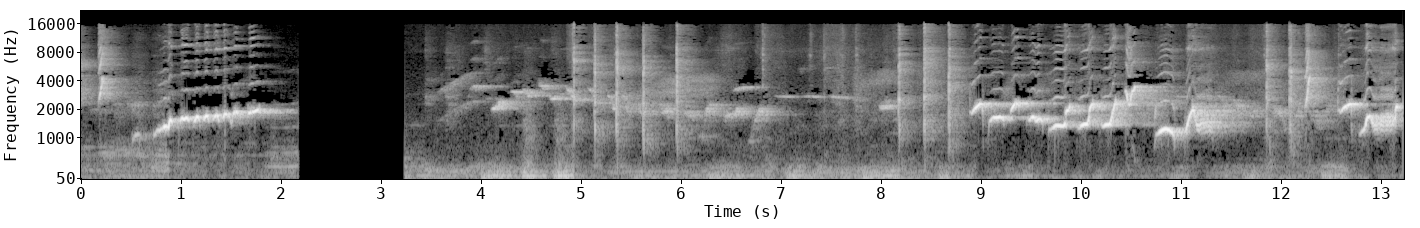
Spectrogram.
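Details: Magpie-robin (murai batu) gives a rich, varied song of rising whistles and quick chattering phrases with one brief pause, over a faint low rumble; the recording is meant to prompt other magpie-robins to sing.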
